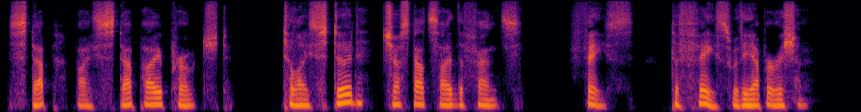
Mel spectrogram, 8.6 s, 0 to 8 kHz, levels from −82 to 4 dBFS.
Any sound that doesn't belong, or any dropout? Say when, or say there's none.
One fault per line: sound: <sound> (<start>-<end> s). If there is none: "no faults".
no faults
